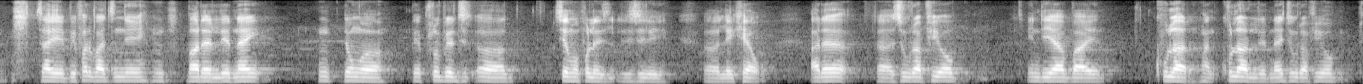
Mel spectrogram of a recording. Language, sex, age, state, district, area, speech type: Bodo, male, 18-30, Assam, Kokrajhar, urban, spontaneous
